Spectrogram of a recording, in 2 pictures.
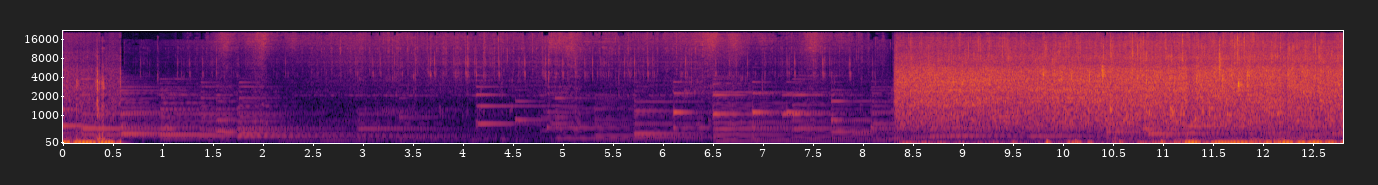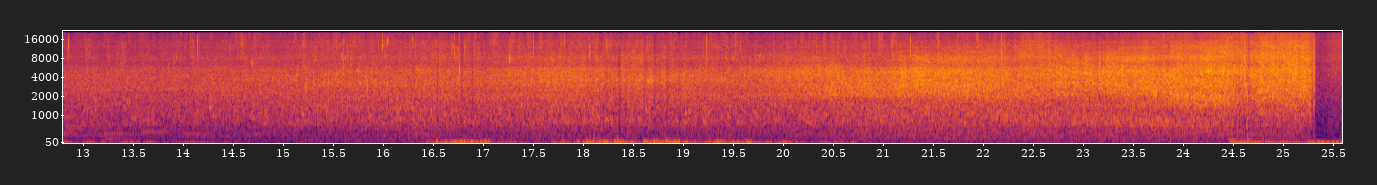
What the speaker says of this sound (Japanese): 外は大雨 っていうか雨なんですけど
